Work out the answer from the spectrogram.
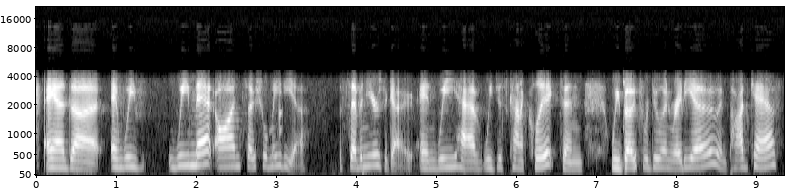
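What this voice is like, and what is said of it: North Carolina Southern accent. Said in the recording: “I live in North Carolina, in case you didn't guess the accent”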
